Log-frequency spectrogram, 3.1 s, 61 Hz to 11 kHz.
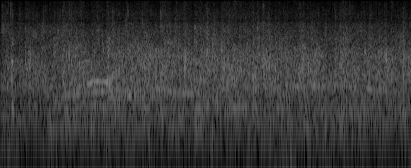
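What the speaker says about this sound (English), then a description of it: "Give him a hand clap." An audience at a MomoCon 2025 main-stage panel applauds, a steady, dense wash of clapping from a crowd lasting the whole stretch.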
